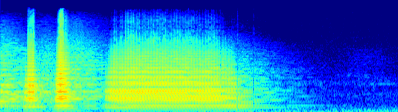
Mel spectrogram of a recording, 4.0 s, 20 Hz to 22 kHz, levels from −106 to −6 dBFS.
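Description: From 1.71 s to 3.18 s, CD scratch ticks appear: ten brief clicks or micro-dropouts at a steady rate of about six per second, uneven in strength, the longest lasting around 7 ms. A scratch destroys more data than error correction can rebuild, once per disc revolution, so the player interpolates or mutes those samples. A spectrogram shows evenly spaced thin vertical broadband lines. The waveform shows short notches or smoothed spots at the same spacing.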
